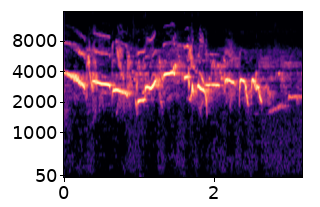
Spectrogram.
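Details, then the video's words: Loud, fast Oriental magpie-robin lure song for stimulating silent birds: a continuous stream of clear whistles rising and falling, with rapid chattered notes packed between. "Pancingan Kacer Full 1 Jam Untuk Terapi Kacer Macet Bunyi,Kacer Lemot,Kacer Bahan"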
